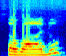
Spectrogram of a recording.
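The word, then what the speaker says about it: سؤال: निकाह अल सवालु सवाल अरबी में क्या बोलते हैं? सुवाल और उर्दू में कहते हैं सवाल सवाल थोड़ी सी शेप हरूफ वही है जस्ट प्रोनाउंसिएशन के अंदर थोड़ा सा फर्क है हम सुआल को सवाल कर देते हैं शाबाश असफ सफ सफ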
